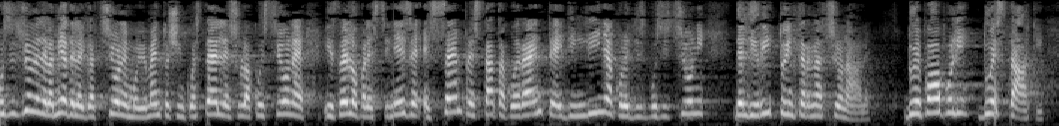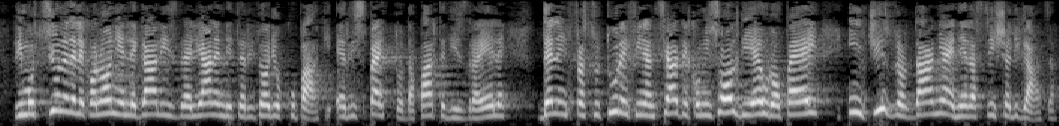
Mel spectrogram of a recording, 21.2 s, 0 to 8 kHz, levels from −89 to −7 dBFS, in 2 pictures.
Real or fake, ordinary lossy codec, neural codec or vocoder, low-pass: real; none; none; none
